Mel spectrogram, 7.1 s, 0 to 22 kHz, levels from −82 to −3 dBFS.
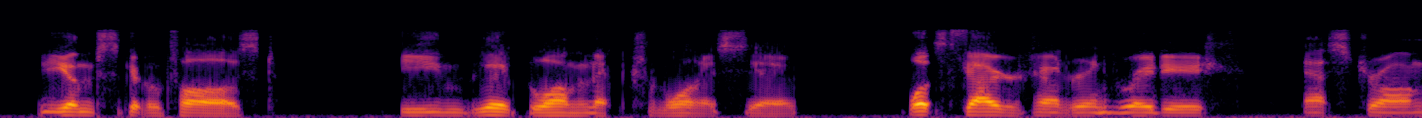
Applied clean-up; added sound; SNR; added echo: neural diffusion model UNIVERSE++.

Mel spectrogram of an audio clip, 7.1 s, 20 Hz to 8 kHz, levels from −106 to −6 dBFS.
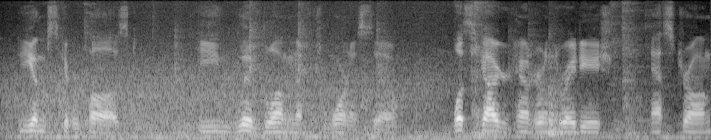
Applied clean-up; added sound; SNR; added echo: none; Sliding door; 8 dB; none.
